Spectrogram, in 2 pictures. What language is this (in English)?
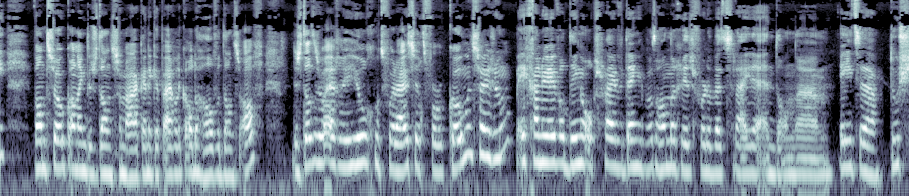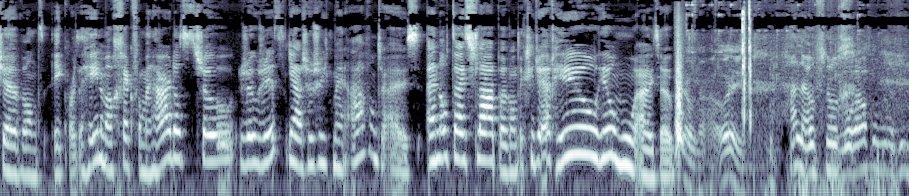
Dutch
